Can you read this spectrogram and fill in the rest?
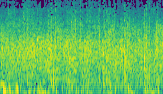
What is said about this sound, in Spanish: Bueno, pues un aplauso también para ellas, que lo han hecho estupendamente.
